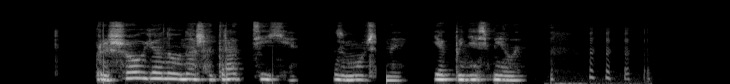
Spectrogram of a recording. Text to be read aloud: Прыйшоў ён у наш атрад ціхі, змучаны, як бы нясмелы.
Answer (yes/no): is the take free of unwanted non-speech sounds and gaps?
no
